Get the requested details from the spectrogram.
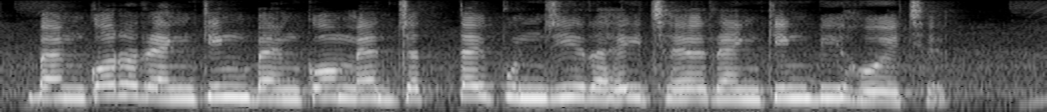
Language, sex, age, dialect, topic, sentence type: Maithili, female, 25-30, Angika, banking, statement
